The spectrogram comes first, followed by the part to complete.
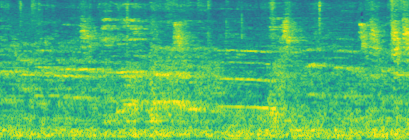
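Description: A faint rooster crow, one long call that falls slightly in pitch, with light clicks from small parts being handled.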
